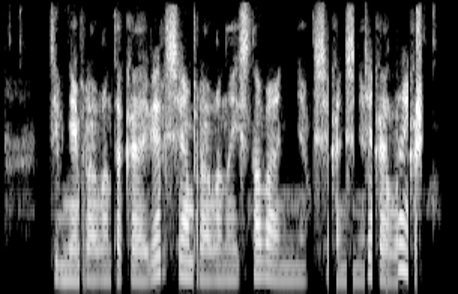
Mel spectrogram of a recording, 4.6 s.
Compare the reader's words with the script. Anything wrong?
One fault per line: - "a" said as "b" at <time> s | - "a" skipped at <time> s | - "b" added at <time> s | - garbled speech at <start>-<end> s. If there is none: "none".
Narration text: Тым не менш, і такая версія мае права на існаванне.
- "менш" said as "права" at 0.8 s
- "мае" skipped at 1.9 s
- garbled speech at 3.1-4.2 s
